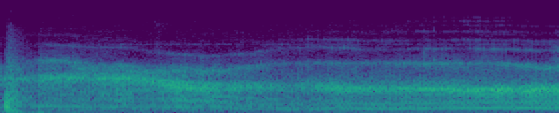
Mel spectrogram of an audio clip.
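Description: A cat named Buzz, a tuxedo-patterned cat fitted with a body mic, growls in one long, unbroken rumble, fairly loud, holding a steady low tone for about three seconds with no voices around it.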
